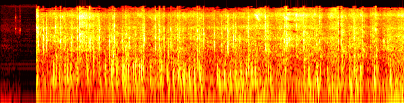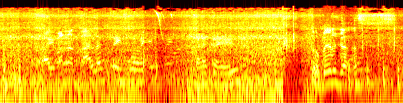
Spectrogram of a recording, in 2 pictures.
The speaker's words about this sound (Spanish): Así como lo escucha usted, con balazos amanecieron hoy los, la gente de Reynosa, Tamaulipas, allá en la frontera de México con Estados Unidos.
